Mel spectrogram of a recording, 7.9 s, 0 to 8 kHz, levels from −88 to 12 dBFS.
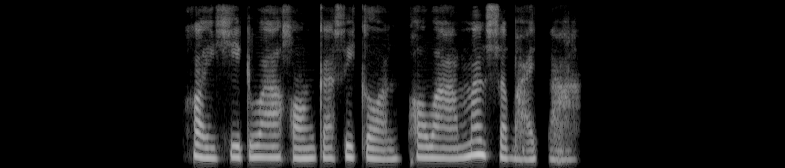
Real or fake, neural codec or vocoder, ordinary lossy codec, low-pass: fake; codec, 16 kHz, 4 kbps, FunCodec, trained on Chinese and English, 50 frames a second; none; 7.2 kHz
